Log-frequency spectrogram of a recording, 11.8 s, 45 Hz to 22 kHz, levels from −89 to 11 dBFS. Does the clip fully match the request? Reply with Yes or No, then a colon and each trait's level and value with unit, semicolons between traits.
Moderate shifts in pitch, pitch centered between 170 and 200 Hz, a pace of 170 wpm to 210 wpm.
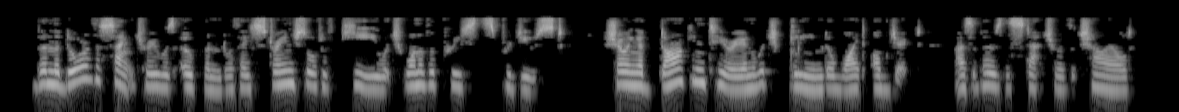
Yes: average, 4.0 semitones; medium, 185 Hz; average, 190 wpm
